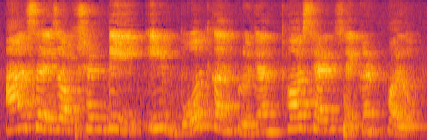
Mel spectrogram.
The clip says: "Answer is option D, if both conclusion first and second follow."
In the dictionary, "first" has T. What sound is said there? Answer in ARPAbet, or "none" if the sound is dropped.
none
